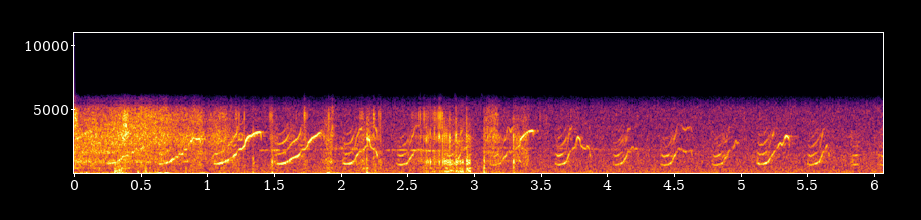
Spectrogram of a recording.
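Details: Indoor pet guinea pig calling in a rapid series of rising, whistled squeaks, roughly three or four a second, at first loud and then gradually quieter, over low room noise.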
